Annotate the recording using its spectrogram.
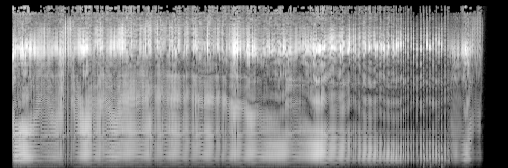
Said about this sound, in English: Yep, farts.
